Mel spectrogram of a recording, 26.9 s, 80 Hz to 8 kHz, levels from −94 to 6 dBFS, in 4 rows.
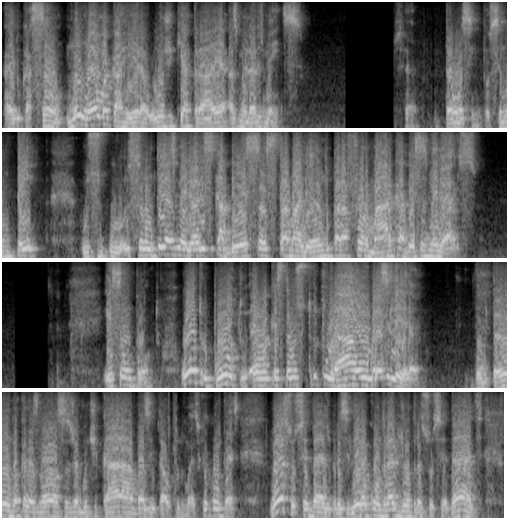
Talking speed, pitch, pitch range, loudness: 140 wpm, 125 Hz, 110-150 Hz, -19 LUFS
